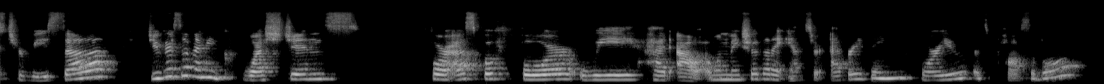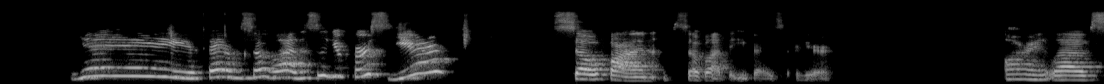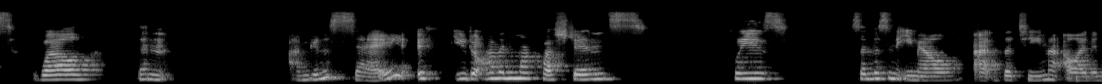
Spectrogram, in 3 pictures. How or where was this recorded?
video call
